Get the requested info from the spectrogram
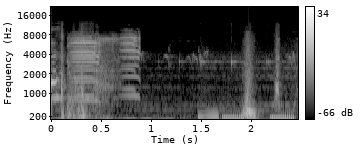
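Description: Cartoon soundtrack music. In the first second a pitched sound glides up and then slides down, and a few short, deep low notes follow near the end.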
